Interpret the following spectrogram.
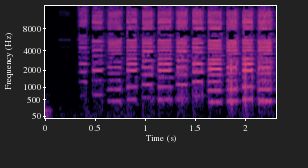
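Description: Musical Tesla coil playing a tune in short, buzzy notes, about seven a second, starting a moment in.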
